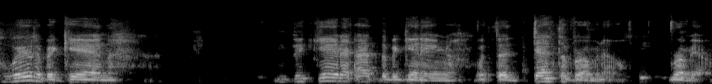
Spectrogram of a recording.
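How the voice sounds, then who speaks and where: A man's voice: fairly low pitch, slow pace, long pauses, fairly bright tone, rough recording. A man playing a devious, theatrical young gossip confiding to camera in a comedic confessional script. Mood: gossipy.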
